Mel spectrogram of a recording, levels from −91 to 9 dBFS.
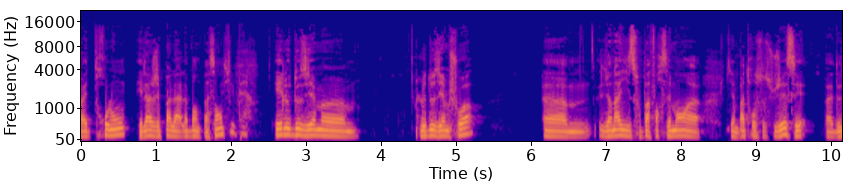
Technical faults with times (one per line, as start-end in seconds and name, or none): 6.78-6.86 chunks out of order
